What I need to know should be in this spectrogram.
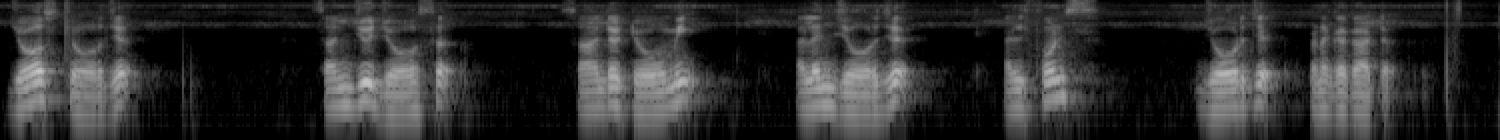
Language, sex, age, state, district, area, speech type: Malayalam, male, 18-30, Kerala, Kottayam, rural, spontaneous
